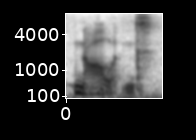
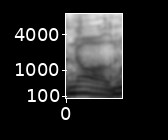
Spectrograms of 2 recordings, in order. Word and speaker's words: New Orleans: New Orleans. – How do you say it like in conversation? – New Orleans. But if you live there, it's like Nolens. Yeah. Nolens.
